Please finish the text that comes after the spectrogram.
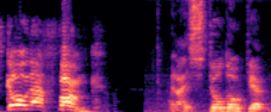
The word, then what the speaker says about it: Gothatfunk: he is not goth it's not goth that funk it's go that funk and I still don't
